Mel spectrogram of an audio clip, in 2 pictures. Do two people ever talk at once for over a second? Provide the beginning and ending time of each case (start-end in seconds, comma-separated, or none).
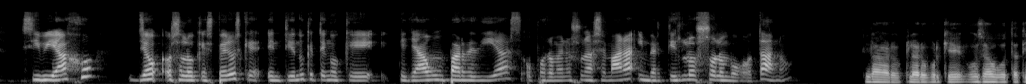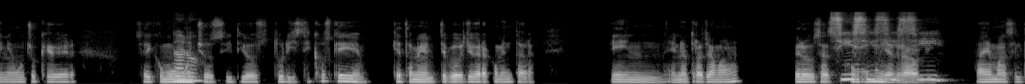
18.5-19.8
